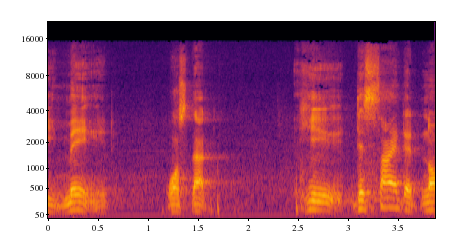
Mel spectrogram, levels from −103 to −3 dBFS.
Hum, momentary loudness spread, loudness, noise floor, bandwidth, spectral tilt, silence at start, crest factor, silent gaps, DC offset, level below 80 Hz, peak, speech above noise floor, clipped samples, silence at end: none; 16 LU; -22 LUFS; -50 dBFS; 15.5 kHz; -3 dB/octave; 0 s; 18 dB; none; under 0.1%; -58 dBFS; -6 dBFS; 27 dB; under 0.1%; 0 s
